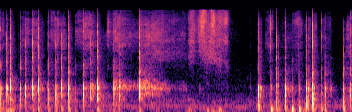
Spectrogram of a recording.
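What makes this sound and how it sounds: Long nails tap a white plastic body butter squeeze tube filled with lotion, giving about twenty quick, dry plastic clicks with a mid-pitched hollow tone and almost no ring. The tapping runs fast, breaks into a soft brushing rustle through the middle, then resumes in a steady run of taps.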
